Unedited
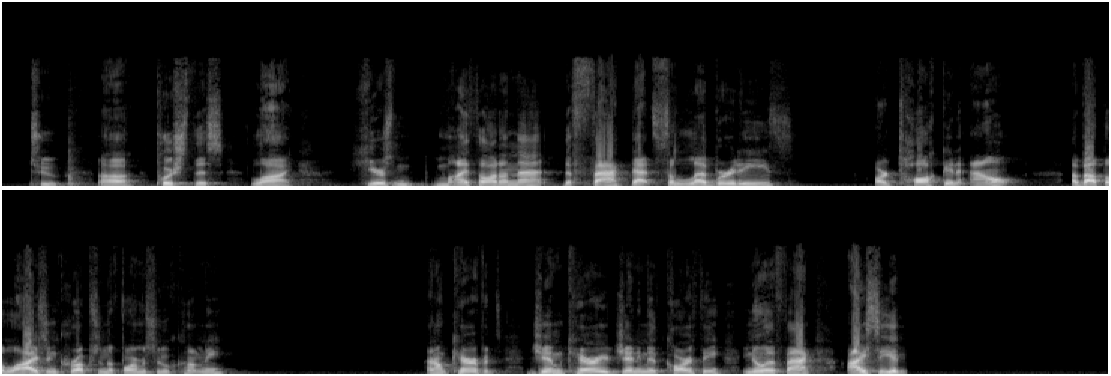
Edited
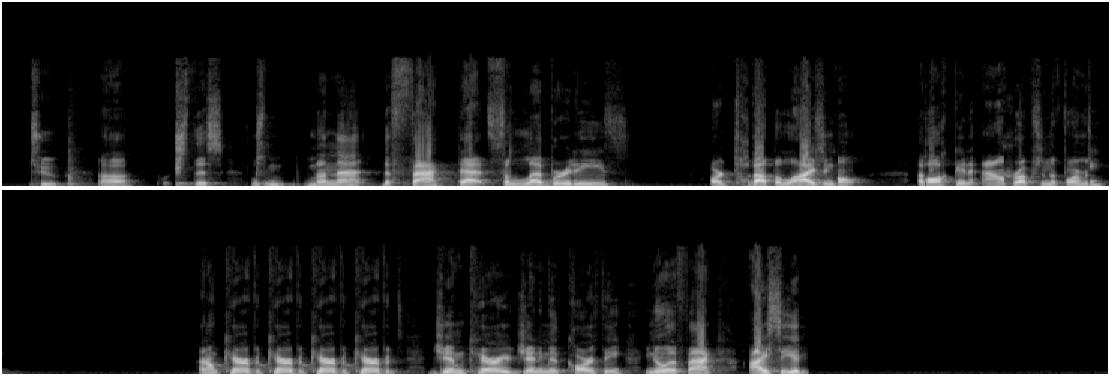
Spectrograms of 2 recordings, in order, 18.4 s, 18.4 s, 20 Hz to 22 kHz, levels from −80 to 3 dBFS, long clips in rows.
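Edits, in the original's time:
0:00.69–0:01.44: fade out and dull
0:02.11–0:03.18: remove
0:03.68–0:04.12: remove
0:05.11–0:05.39: time-stretch 1.5×
0:07.58–0:08.24: swap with 0:08.96–0:09.71
0:10.43–0:10.96: remove
0:12.89–0:13.25: repeat, 4 plays

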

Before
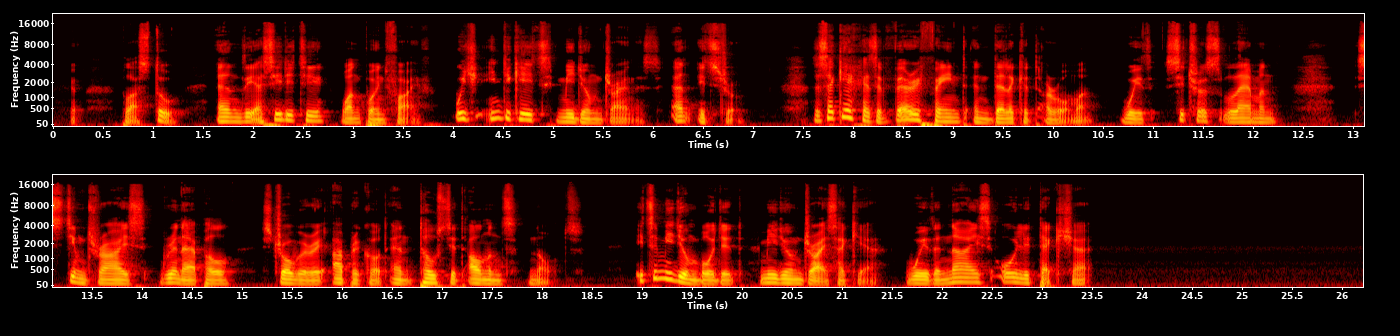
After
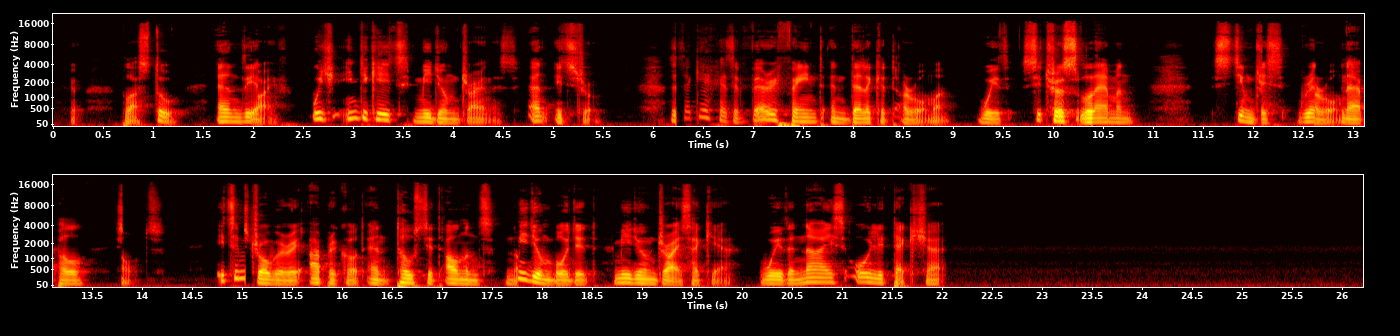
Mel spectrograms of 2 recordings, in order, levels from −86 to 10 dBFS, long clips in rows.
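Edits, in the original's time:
0:02.05–0:03.48: remove
0:07.66–0:08.94: fade in
0:09.94–0:10.21: duplicate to 0:14.35
0:11.42–0:11.82: clip gain +10.5 dB
0:13.52–0:13.82: remove
0:17.99–0:19.22: move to 0:15.26

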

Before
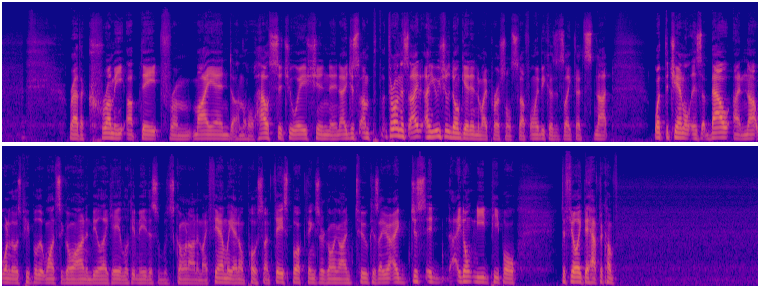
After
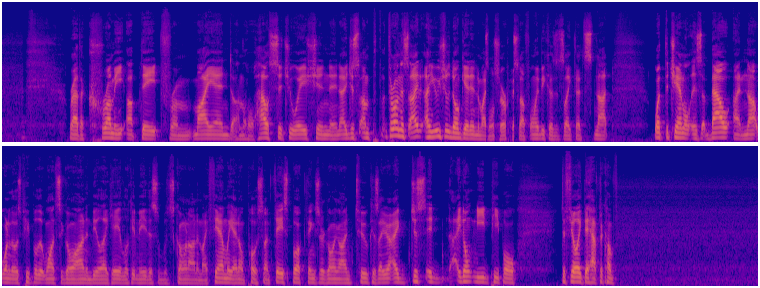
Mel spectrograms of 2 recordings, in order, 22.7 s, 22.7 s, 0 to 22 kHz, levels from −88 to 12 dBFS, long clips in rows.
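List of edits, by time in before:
0:07.25–0:07.67: reverse

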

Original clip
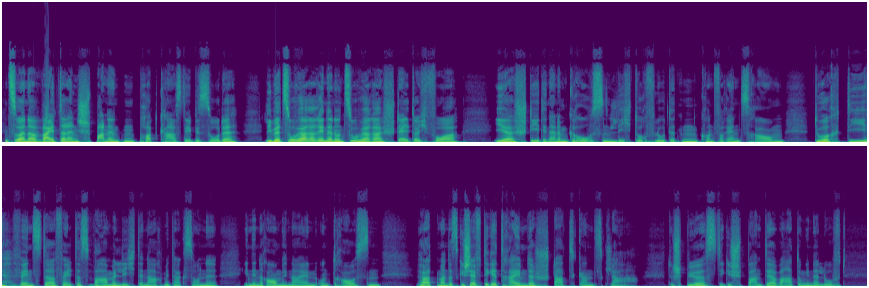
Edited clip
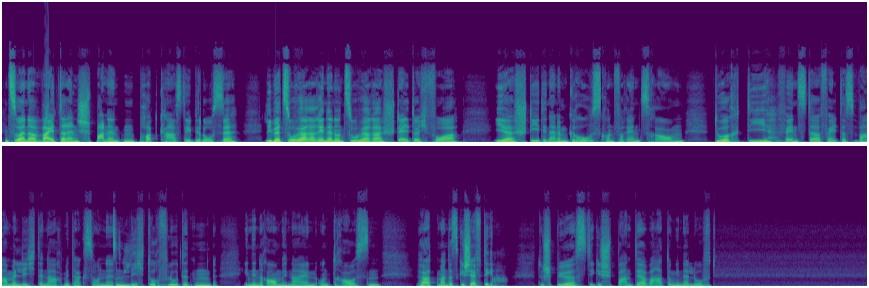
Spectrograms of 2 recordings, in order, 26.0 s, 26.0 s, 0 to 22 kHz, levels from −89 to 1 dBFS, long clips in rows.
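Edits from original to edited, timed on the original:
0:02.96–0:03.33: reverse
0:08.98–0:10.48: move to 0:16.15
0:20.33–0:22.28: remove

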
